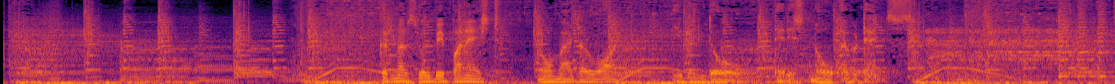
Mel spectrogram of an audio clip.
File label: Teaser BGM with Dialogue Ringtone; Ramarao On Duty; Ravi Teja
